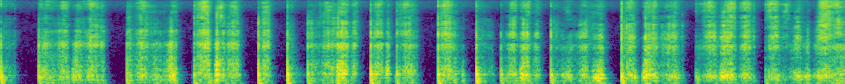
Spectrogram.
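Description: Long fingernail tips trace and scratch across the printed words on the surface of a brown corrugated cardboard shoe box. The result is a series of short, dry rasping strokes separated by brief pauses, with a papery scratch concentrated in the low-mid range.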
